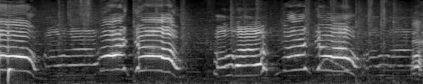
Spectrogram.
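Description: A young woman squealing in a string of short, very high-pitched cries, about six in a row, each rising and falling in pitch.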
